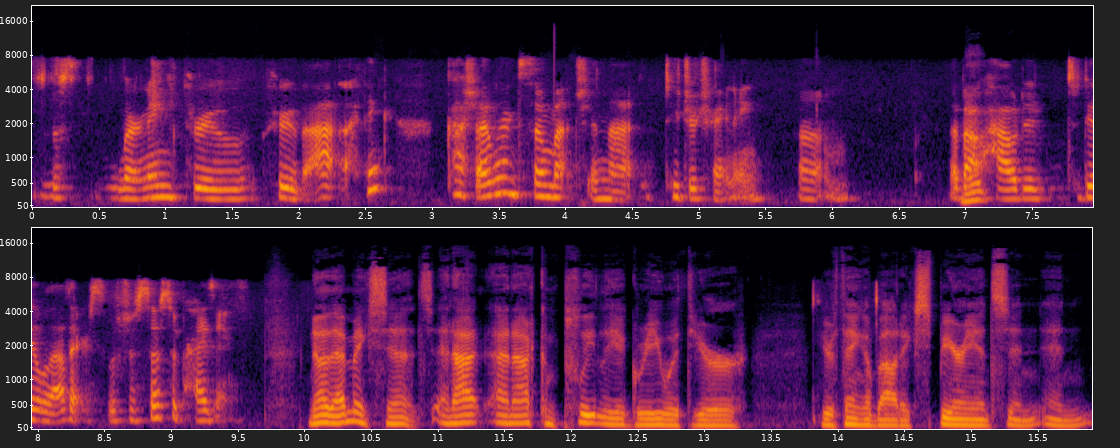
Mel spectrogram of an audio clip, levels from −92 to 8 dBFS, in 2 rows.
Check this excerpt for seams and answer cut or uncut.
uncut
